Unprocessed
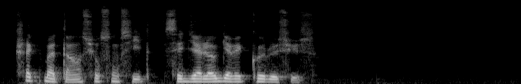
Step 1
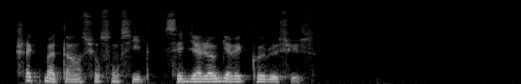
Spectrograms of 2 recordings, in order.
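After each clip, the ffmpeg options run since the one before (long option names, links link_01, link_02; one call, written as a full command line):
ffmpeg -i in.wav -af "lowpass=11000,equalizer=frequency=1100:width_type=o:width=0.3:gain=-4.5,volume=-3.5dB" out.wav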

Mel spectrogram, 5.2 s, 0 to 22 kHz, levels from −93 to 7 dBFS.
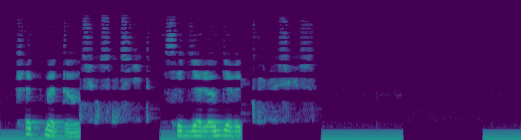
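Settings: ffmpeg -i in.wav -af "bandreject=frequency=128:width_type=h:width=4,bandreject=frequency=256:width_type=h:width=4,bandreject=frequency=384:width_type=h:width=4,bandreject=frequency=512:width_type=h:width=4,bandreject=frequency=640:width_type=h:width=4,bandreject=frequency=768:width_type=h:width=4,bandreject=frequency=896:width_type=h:width=4,bandreject=frequency=1024:width_type=h:width=4,bandreject=frequency=1152:width_type=h:width=4,bandreject=frequency=1280:width_type=h:width=4,aeval=exprs='val(0)+0.0112*(sin(2*PI*50*n/s)+sin(2*PI*2*50*n/s)/2+sin(2*PI*3*50*n/s)/3+sin(2*PI*4*50*n/s)/4+sin(2*PI*5*50*n/s)/5)':channel_layout=same,afftfilt=real='re*gt(sin(2*PI*0.62*pts/sr)*(1-2*mod(floor(b*sr/1024/540),2)),0)':imag='im*gt(sin(2*PI*0.62*pts/sr)*(1-2*mod(floor(b*sr/1024/540),2)),0)':win_size=1024:overlap=0.75,volume=-2.5dB" out.wav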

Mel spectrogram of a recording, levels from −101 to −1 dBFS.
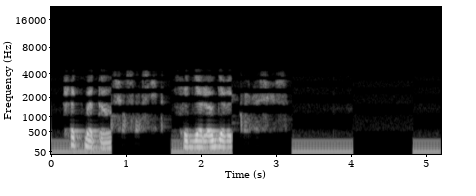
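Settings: ffmpeg -i in.wav -af "aresample=8000,aresample=44100" out.wav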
